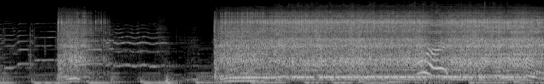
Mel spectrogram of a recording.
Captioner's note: blender whirring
